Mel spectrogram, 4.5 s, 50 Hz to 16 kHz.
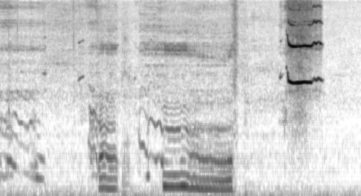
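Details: Scottish Terrier whimpering at a Florida rest stop on I-10 after spotting other dogs, giving three drawn-out, quavering whines that waver in pitch, followed by a brief high squeak, over steady low traffic-like rumble.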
